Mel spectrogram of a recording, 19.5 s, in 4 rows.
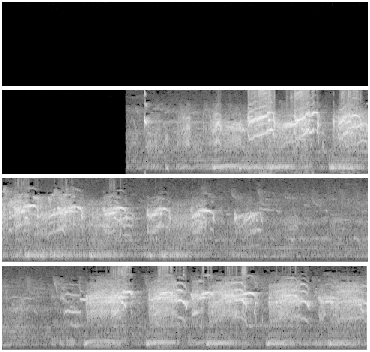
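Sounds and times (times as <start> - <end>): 
water rail Rallus aquaticus calling: 6.8 - 19.5.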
